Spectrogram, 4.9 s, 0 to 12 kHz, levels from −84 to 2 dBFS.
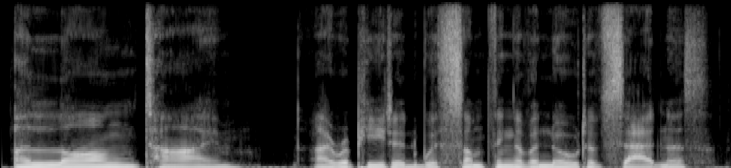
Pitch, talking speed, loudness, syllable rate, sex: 120 Hz, 150 wpm, -18 LUFS, 4.1 syllables/s, male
